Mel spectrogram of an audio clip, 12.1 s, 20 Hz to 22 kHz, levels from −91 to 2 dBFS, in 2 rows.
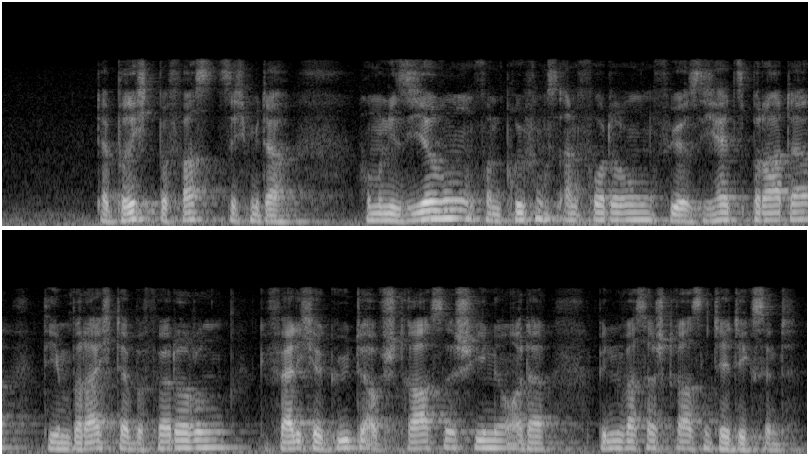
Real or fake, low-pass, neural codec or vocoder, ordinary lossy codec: real; none; none; none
